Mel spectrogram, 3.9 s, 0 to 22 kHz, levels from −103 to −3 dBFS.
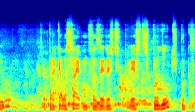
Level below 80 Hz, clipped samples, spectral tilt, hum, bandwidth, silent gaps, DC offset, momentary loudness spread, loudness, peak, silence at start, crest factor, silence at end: -52 dBFS; under 0.1%; -5.5 dB/octave; none; 10 kHz; none; under 0.1%; 12 LU; -20 LUFS; -2 dBFS; 0 s; 18 dB; 0 s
